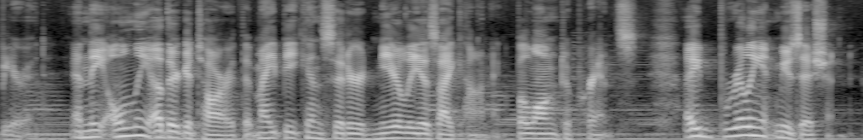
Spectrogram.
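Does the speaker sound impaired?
No.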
